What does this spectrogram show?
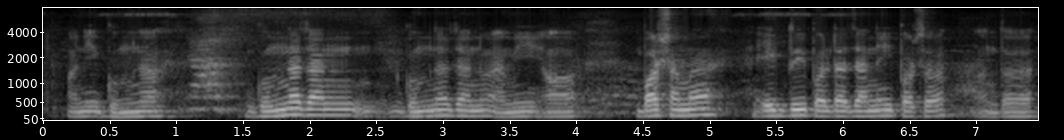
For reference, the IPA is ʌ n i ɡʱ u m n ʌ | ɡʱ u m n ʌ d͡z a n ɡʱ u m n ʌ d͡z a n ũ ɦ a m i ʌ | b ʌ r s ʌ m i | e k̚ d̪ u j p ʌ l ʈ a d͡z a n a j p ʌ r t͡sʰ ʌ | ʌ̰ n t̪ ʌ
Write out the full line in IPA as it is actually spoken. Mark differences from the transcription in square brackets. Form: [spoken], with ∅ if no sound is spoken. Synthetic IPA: ʌ n i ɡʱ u m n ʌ | ɡʱ u m n ʌ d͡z a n ɡʱ u m n ʌ d͡z a n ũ ɦ a m i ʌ | b ʌ r s ʌ m [a] | e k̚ d̪ u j p ʌ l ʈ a d͡z a n [ʌ] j p ʌ r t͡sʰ ʌ | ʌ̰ n t̪ ʌ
